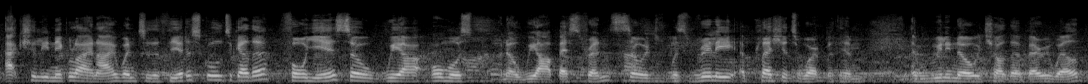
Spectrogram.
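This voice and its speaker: A man's voice: fairly high pitch, fairly quick, hardly any pauses. Hesitant man, crowd behind. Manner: searching for words, hesitant. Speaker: actor. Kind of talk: interview at a film festival.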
